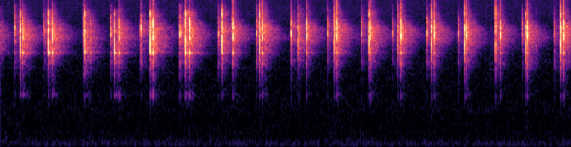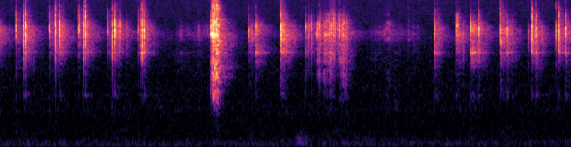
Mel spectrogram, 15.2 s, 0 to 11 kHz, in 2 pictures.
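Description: Long acrylic nails tap rapidly on the side of a medium cylindrical glass candle holder decorated with autumn leaves, with a white candle inside. Dozens of short, bright clicks ring briefly around 3.2 kHz in a steady rhythm, with one sharper tap near the middle and a brief scratchy brush before a short pause. The tapping then resumes.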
